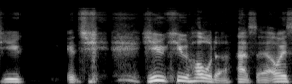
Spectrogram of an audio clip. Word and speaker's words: UQ Holder: Alright, so I have returned once again today to actually watch what I always say it wrong. It's UQ Holder. That's it. I always say YQ Holder for some fan reason.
